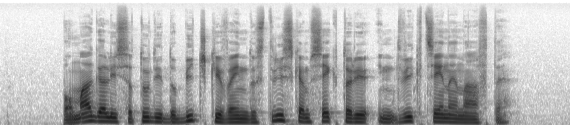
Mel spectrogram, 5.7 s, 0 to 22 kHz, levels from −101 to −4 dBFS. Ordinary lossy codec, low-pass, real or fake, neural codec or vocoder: none; 19.8 kHz; fake; vocoder, 44.1 kHz, 128 mel bands every 256 samples, BigVGAN v2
